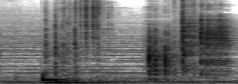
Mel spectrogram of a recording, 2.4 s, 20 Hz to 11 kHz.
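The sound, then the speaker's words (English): Dice clatter across a tabletop in two bursts, a sharp tumble and then a longer rattling roll that settles, fairly loud over a low background hum. No one speaks. “I'm going to roll a d12, and I'll still win.”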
